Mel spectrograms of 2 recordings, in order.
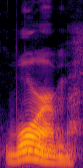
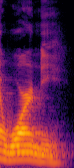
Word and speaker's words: warm: Warm não é warmy.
